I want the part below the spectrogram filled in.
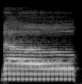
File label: "Nooo", Robot voice; hedgewars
